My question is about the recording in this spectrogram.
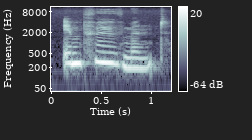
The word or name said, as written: improvement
